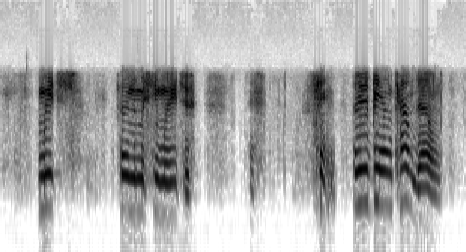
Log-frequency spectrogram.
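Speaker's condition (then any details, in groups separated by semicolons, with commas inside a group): Parkinson's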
